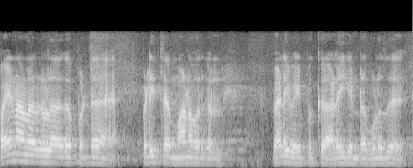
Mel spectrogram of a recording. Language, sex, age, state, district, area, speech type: Tamil, male, 45-60, Tamil Nadu, Dharmapuri, rural, spontaneous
